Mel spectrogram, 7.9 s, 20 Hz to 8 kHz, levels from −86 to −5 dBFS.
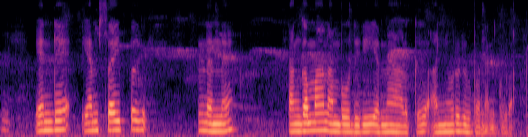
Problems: none marked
